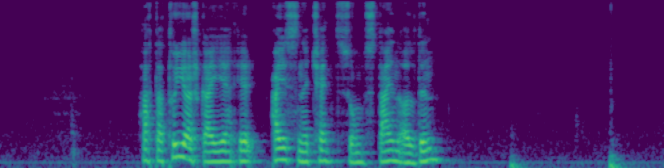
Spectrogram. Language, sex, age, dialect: Faroese, male, 61+, Suðurstreymoy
